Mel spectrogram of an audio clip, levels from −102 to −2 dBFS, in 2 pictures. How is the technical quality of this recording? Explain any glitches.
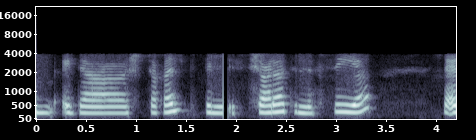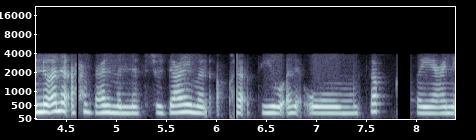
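The recording, telephone-band speech that never reaches above 4 kHz as G.711 coding allows, is interrupted by packet loss filled with silence four times. Audio packets failed to arrive, and the receiver put silence in their place with no concealment. The gaps fall at 1.87 s (50 ms), 4.60 s (30 ms), 6.18 s (30 ms) and 7.81 s (140 ms). Every length is a multiple of 10 ms, which points to 10 ms packets. Each hole cuts the speech abruptly, and the last one is the longest dropout.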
